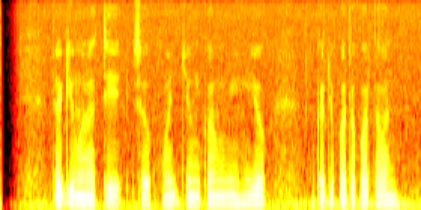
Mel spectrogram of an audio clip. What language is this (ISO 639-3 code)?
sun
